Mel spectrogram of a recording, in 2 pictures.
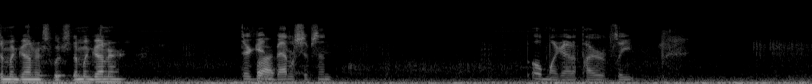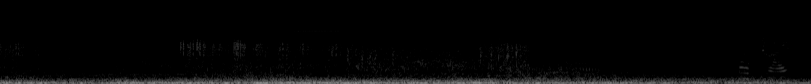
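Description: A spaceship's engine hums low and steady, then fades away.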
